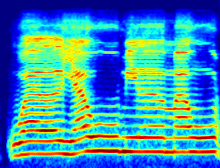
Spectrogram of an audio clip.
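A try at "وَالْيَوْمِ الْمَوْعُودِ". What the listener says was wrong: Ya, hati-hati ke hidung, keluarkan lagi. Wal yaumil mau'ud.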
